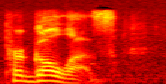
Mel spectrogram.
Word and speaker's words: pergola: I call them pergolas because that's how I thought you pronounce it. And it's stuck in my head. I remember that. So I always have to like stop and go pergola, not a pergola. It's a pergola.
